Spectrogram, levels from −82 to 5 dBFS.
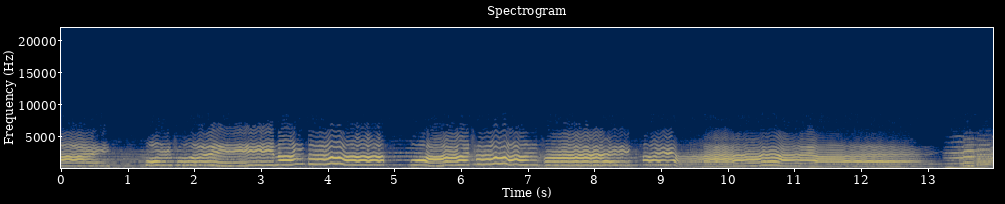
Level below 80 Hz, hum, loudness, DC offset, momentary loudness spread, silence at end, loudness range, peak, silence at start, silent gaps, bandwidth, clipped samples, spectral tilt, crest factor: -46 dBFS; none; -15 LUFS; under 0.1%; 11 LU; 0 s; 4 LU; -6 dBFS; 0 s; none; 7.2 kHz; under 0.1%; -4 dB/octave; 10 dB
